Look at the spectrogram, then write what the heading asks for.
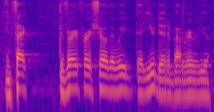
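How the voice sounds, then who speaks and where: A man's voice: lowish voice, quick pace, mellow, soft background music. A man speaking as an interview guest, explaining things plainly like an enthusiast narrating old film. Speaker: guest author and amusement park enthusiast. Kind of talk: interview answers and film commentary.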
